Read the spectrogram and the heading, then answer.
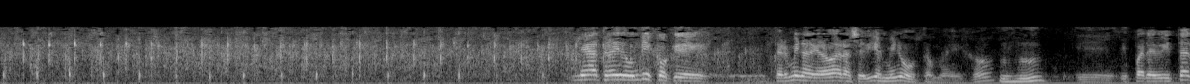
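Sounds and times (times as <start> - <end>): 
audience applause greeting a guest: 0.0 - 8.2
speech: 5.8 - 7.2, 7.8 - 11.8.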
